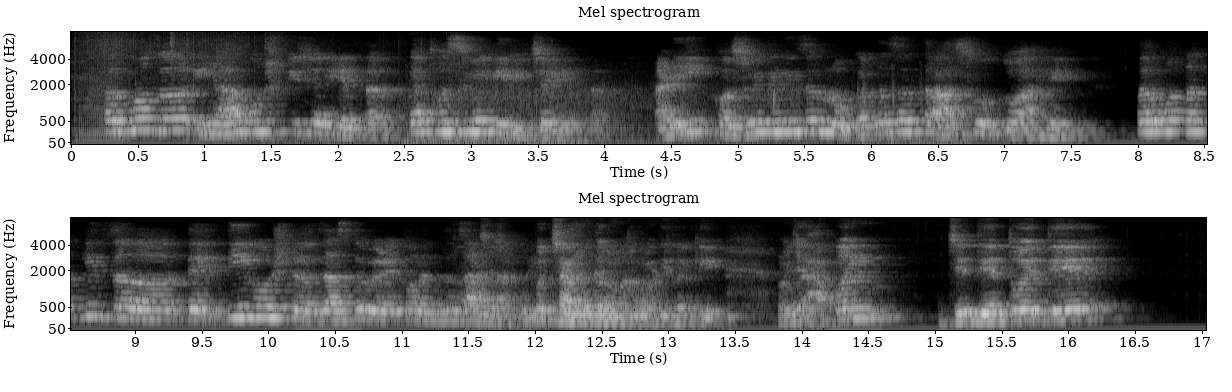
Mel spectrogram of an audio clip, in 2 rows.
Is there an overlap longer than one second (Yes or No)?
Yes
